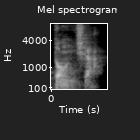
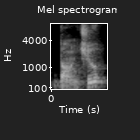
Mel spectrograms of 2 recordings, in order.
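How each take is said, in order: First: The t and you blend into ch. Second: The t and the you sound separate. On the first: "o don'tcha" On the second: "puede ser un don't you"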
